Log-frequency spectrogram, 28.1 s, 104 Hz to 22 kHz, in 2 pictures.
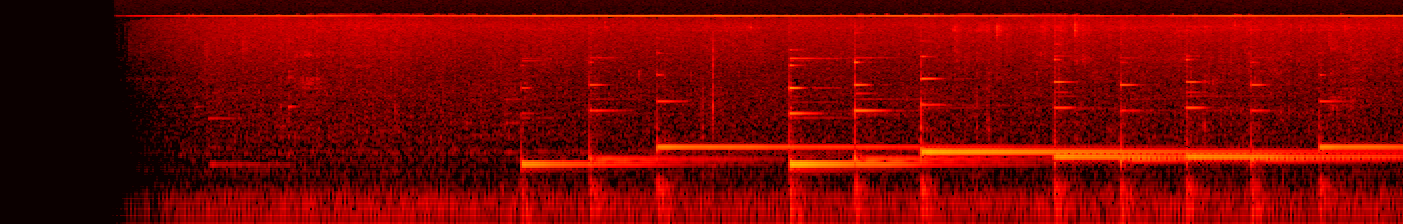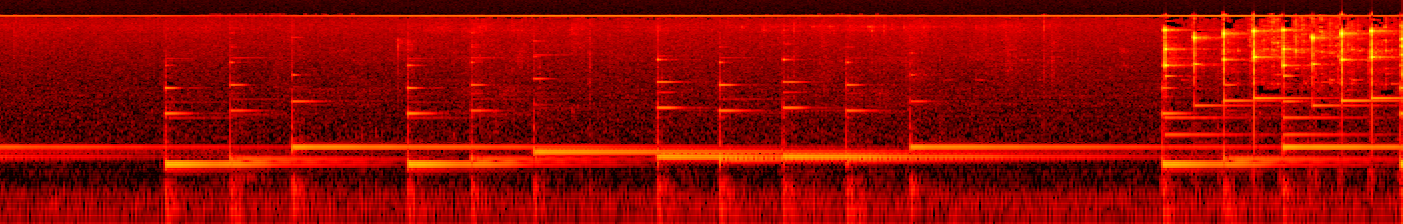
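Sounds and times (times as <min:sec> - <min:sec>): metallophone melody: 0:05.1 - 0:28.0.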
